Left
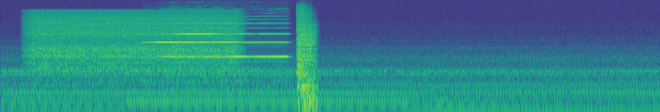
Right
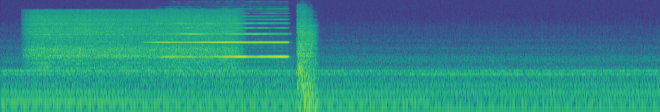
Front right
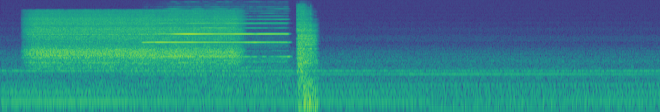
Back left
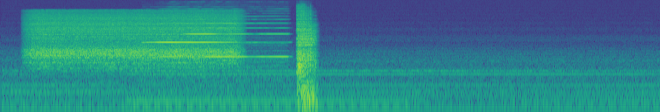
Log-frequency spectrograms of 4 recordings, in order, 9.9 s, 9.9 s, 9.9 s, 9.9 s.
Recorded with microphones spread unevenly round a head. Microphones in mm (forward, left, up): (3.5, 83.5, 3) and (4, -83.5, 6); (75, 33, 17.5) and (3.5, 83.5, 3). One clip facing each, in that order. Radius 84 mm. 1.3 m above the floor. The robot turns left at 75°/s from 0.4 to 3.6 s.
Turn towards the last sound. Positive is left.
turn(degrees=120)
